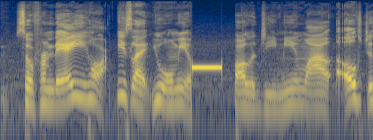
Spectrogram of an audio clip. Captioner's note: beep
